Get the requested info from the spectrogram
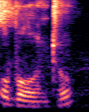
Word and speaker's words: ubuntu: And the word Ubuntu itself, which is pronounced as Ubuntu, is a Zulu word or a Zulu term, which means humanity.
